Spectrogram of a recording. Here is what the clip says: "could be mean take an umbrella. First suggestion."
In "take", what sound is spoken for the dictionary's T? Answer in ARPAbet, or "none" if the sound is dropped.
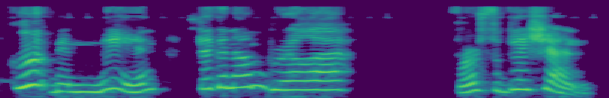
S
